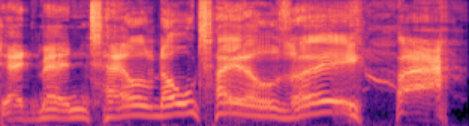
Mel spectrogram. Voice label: fatality, speech, Pirate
